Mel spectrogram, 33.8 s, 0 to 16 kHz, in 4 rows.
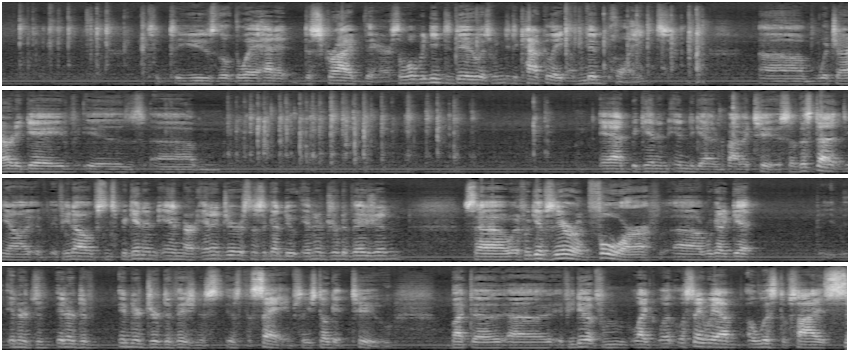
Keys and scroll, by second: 0.3 BackSpace, 0.4 BackSpace, 0.6 BackSpace, 1.1 BackSpace, 1.5 Up, 4.4-9.0 typing, 10.2-13.9 typing, 15.6 typing, 15.9 Return.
